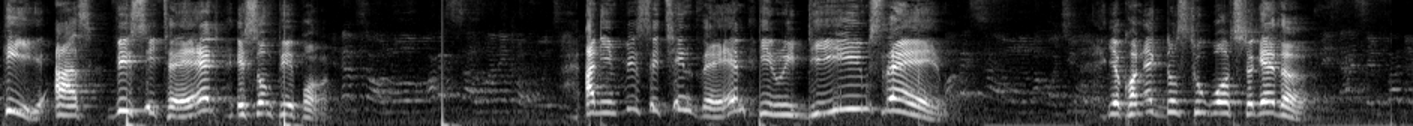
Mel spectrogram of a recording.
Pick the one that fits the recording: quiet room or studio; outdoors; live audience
live audience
